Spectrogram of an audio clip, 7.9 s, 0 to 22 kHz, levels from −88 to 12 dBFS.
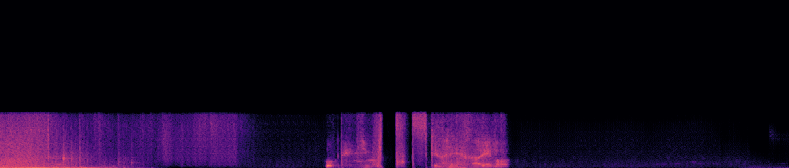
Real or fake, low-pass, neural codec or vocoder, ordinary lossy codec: fake; 7.2 kHz; codec, 16 kHz, 0.5 kbps, X-Codec, HuBERT features, trained on general audio; none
